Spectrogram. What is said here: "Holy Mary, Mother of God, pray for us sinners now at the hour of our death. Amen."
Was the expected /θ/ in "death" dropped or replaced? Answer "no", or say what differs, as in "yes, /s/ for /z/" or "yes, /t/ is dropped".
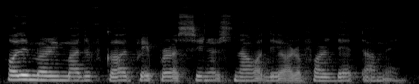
yes, /t/ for /θ/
